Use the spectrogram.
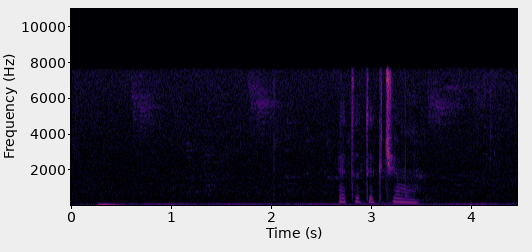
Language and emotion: Russian, neutral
